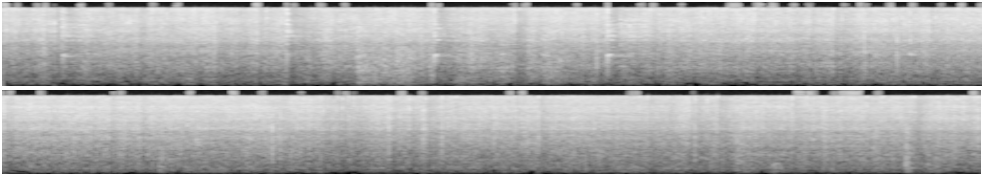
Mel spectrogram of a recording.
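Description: Wide rice noodles with cabbage are stir-fried in a hot oiled wok for beef chow fun, filling the scene with a loud, continuous close sizzle and crackle, dotted with occasional scraping tosses.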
